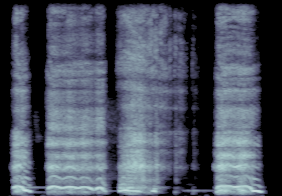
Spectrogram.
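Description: A woman wailing and sobbing in distress: four drawn-out cries with a quavering, wavering pitch, the second one the longest.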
